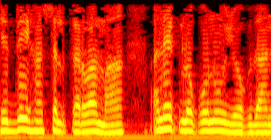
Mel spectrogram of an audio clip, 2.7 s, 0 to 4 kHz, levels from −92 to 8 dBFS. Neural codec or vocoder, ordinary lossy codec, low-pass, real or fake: none; none; 3.6 kHz; real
